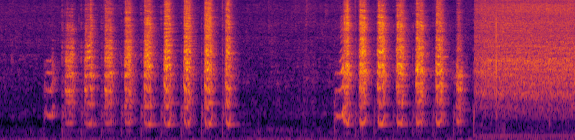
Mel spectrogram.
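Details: A female call duck at a Saitama high school quacks in a fast, evenly spaced series of about ten loud nasal notes, pauses, then repeats a shorter run before a hiss of noise takes over.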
